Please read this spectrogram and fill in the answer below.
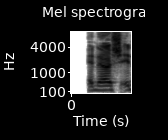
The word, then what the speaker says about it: inertia: But inertia inertia is not a tide. – Just oh, inertia. let, oh, the T's yeah. pronounced sh- right.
